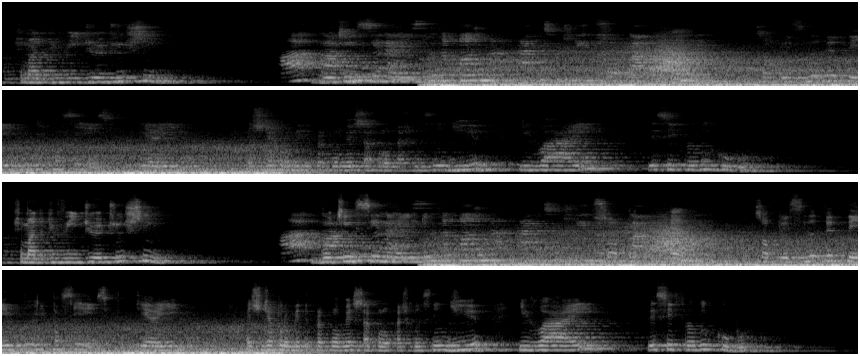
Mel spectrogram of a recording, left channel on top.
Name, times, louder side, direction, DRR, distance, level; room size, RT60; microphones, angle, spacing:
voice 1, 0.1-1.6 3.1-4.4 6.0-6.4 6.7-6.9 7.5-10.4 11.0-13.4 13.7-14.5 15.0-16.0, right 3 dB, 85° right, 6 dB, 0.3 m, -31 dB
voice 2, 2.8-7.1, left 1 dB, 5° left, -4 dB, 0.5 m, -33 dB
sound 1, 4.2-11.3, equal, 10° right, 0.8 m, -20 dB
3.7 x 3.1 x 2.2 m, 1.3 s
head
